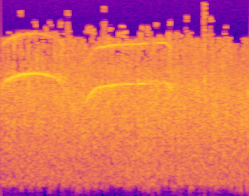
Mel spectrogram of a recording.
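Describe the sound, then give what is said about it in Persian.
An audience applauds after a performance at an award ceremony. The dense, even clapping stays steady throughout, and a couple of high whistles ring out over it. “بازی زیبای ایشون شایسته بهترین تشویق ها یک بار دیگه تشویق کنیم”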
